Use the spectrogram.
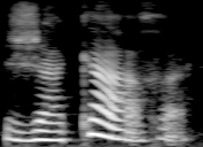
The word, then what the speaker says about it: jacquard: These three letters make one sound, K. For example, jacquard, jacquard.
